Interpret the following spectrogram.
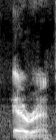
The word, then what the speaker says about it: Arendt: Arendt, apparently I've been mispronouncing it since graduate school.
